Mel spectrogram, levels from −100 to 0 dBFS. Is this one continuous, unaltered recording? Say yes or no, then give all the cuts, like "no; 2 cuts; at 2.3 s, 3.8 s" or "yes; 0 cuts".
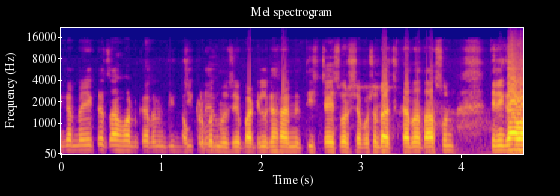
no; 1 cut; at 1.3 s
